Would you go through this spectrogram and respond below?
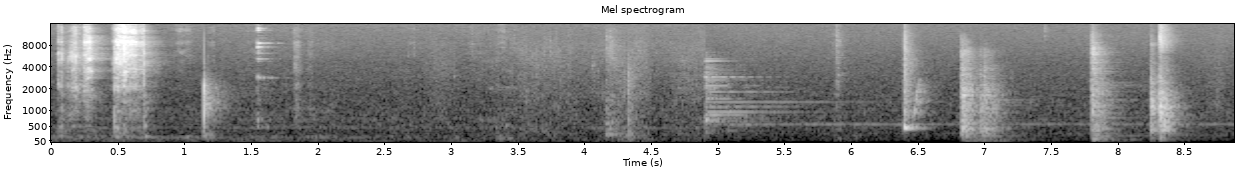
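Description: Pint jars of homemade ketchup, lids and rings on, are set into a canner in a home kitchen, making about eight sharp glassy clinks and knocks at irregular intervals over a quiet background, with no talking.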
